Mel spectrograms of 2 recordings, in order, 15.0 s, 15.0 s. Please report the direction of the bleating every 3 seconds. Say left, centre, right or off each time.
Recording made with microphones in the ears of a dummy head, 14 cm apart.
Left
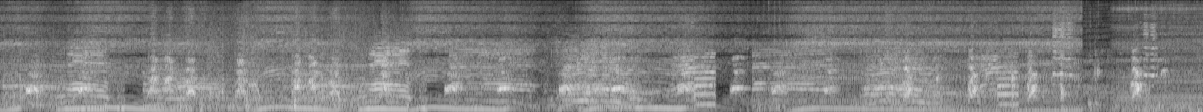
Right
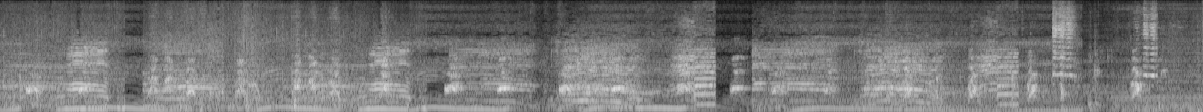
right, centre, right, right, right.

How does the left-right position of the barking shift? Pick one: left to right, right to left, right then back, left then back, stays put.
right then back.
